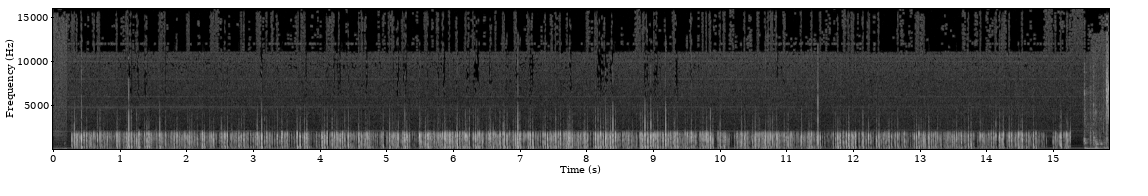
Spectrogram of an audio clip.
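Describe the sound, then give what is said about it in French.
Radio waves from lightning in very intense storms, converted into sound: a steady, fairly loud rumbling static packed with dense crackles and sharp pops, running unbroken for about sixteen seconds with no voices. “Et on peut convertir les ondes radio liées aux éclairs en son.”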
